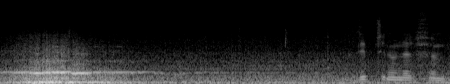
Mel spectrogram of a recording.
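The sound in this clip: In a radio drama, a car engine drones as the car drives around a curve. A low, steady rumble is loudest at the start and then settles, and a voice speaks briefly near the end.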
